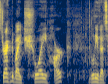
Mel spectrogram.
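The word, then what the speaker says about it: Tsui Hark: I didn't see it on this VHS specifically, but yeah, it's directed by Choi Hark. I believe that's how you pronounce his name.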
